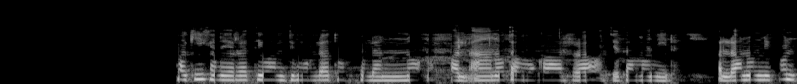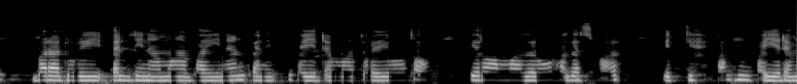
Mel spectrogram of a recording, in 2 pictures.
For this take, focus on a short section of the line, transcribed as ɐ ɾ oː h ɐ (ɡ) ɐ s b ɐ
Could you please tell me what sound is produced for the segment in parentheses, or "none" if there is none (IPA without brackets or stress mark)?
ɡ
